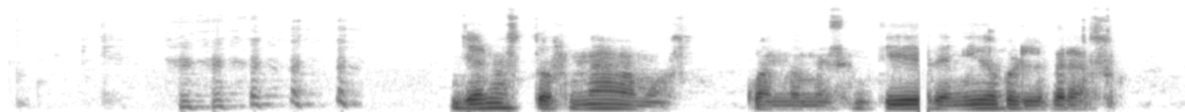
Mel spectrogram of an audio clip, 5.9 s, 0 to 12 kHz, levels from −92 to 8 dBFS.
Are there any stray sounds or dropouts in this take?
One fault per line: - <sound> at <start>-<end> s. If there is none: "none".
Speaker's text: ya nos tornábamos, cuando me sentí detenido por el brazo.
- laugh at 0.8-1.8 s
- dropout at 4.6-4.6 s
